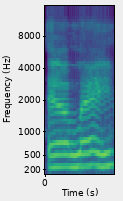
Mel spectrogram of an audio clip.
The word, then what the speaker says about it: Elay: Power Rangers, my name is LA, pronounced like LA like the city.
